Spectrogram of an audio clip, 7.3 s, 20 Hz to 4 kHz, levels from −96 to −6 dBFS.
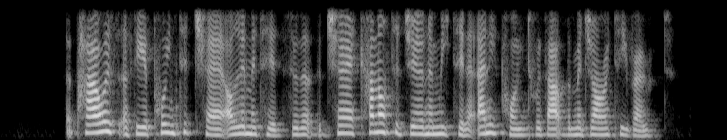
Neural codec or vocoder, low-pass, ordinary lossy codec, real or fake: codec, 16 kHz, 2 kbps, FunCodec, trained on LibriTTS, 25 frames a second; 3.6 kHz; none; fake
